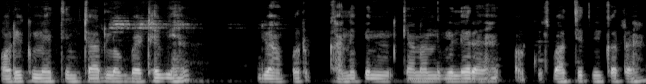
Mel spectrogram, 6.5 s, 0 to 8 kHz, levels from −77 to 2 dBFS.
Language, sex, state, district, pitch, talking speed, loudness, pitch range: Hindi, male, Bihar, Gopalganj, 110 Hz, 220 wpm, -25 LUFS, 105-115 Hz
